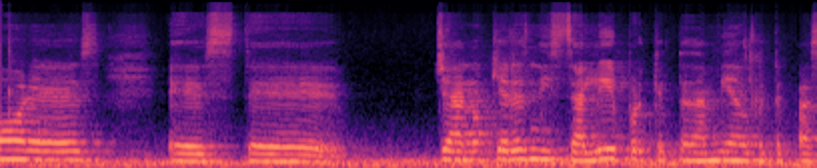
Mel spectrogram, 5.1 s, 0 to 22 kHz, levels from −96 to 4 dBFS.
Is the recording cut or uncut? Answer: uncut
